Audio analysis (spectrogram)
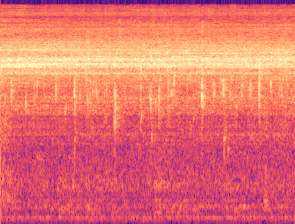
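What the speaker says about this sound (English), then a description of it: "Undermount sink, a stylish modern faucet. Let's see how long it takes to get hot." Water streams steadily from a stylish modern faucet into an undermount sink in a remodeled budget hotel bathroom, a constant close hiss with no pauses and no talking.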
